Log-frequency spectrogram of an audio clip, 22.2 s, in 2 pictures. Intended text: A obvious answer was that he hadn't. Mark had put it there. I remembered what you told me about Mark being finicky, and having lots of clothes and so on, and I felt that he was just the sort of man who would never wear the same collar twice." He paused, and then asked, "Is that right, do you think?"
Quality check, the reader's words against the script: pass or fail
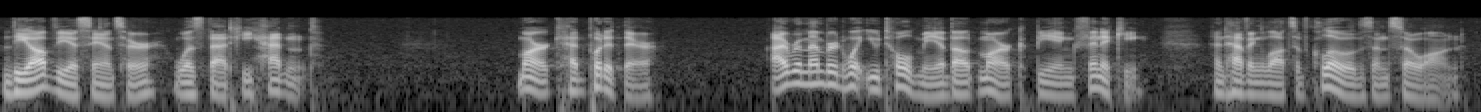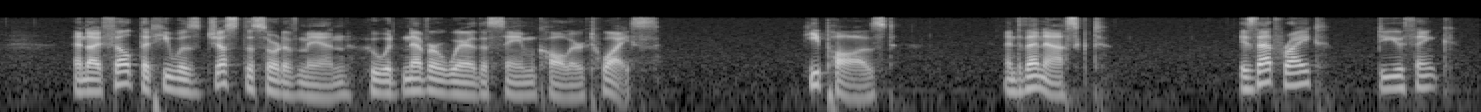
fail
